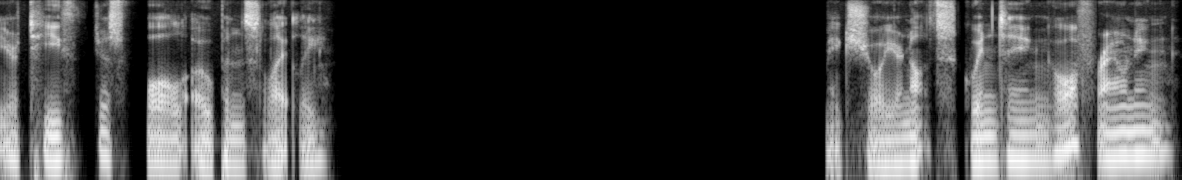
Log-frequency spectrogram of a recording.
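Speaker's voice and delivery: calm, unhurried meditation voice with long pauses; guided meditation. Acted. Teacher guiding listeners through relaxing their bodies, calm and measured. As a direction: ease them gently down, phrase by phrase.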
